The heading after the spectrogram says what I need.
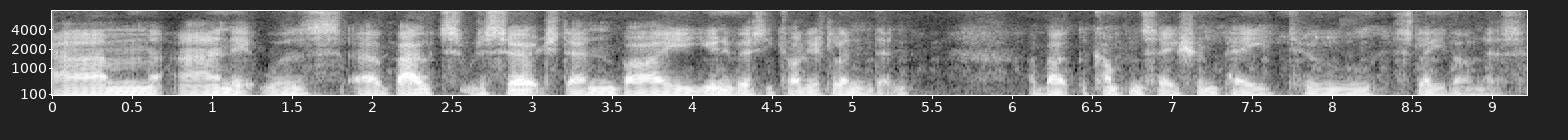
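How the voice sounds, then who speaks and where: Heard over a silent background in a very clean recording, a man speaks with a very deep, low pitch. His voice is somewhat breathy and his intonation fairly even. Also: fairly slow pace. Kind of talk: casual storytelling outdoors. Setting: outdoors.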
